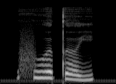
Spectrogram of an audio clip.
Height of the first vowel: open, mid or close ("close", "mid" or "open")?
close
